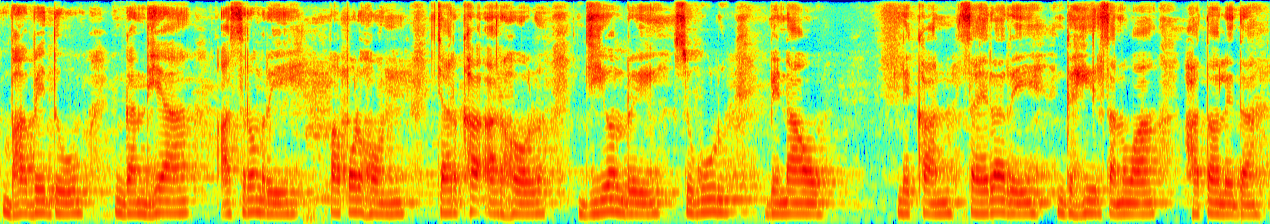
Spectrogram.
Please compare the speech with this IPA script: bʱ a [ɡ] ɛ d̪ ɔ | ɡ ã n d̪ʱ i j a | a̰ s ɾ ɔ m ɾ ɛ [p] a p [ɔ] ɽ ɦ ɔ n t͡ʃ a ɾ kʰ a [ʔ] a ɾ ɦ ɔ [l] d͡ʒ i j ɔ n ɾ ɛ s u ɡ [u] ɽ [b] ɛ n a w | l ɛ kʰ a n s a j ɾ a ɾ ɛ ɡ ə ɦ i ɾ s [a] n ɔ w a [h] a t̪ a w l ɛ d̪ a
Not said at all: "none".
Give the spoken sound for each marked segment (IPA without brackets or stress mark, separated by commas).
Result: b, p, ɔ, ʔ, ɽ, u, b, a, h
